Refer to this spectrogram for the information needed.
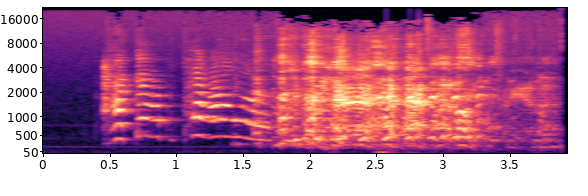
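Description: Two drawn-out, wavering cat meows sound close by one after the other, followed by a burst of laughter and noisy chatter that fills the rest of the moment.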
